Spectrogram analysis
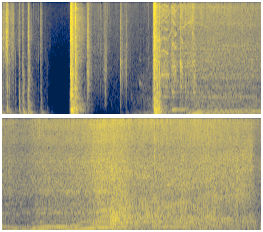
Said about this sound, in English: so he heaved the body into the trunk of his car and drove off.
